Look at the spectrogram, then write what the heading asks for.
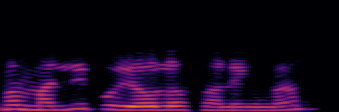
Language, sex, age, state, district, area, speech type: Tamil, female, 18-30, Tamil Nadu, Chennai, urban, conversation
